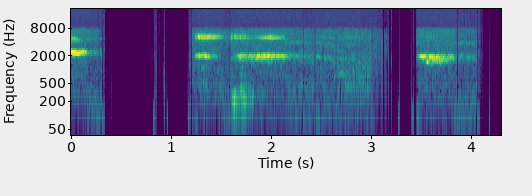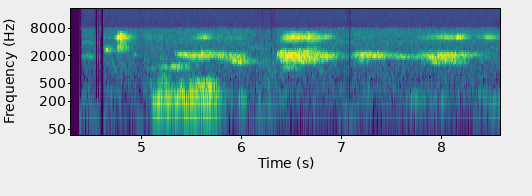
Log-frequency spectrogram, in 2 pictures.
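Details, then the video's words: Asian koel at 6.55am on 30 January 2026 in Toa Payoh, Singapore, giving loud, repeated whistled notes in phrases lasting one to two seconds, with a brief low rumble partway through. "Loud koel noises"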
